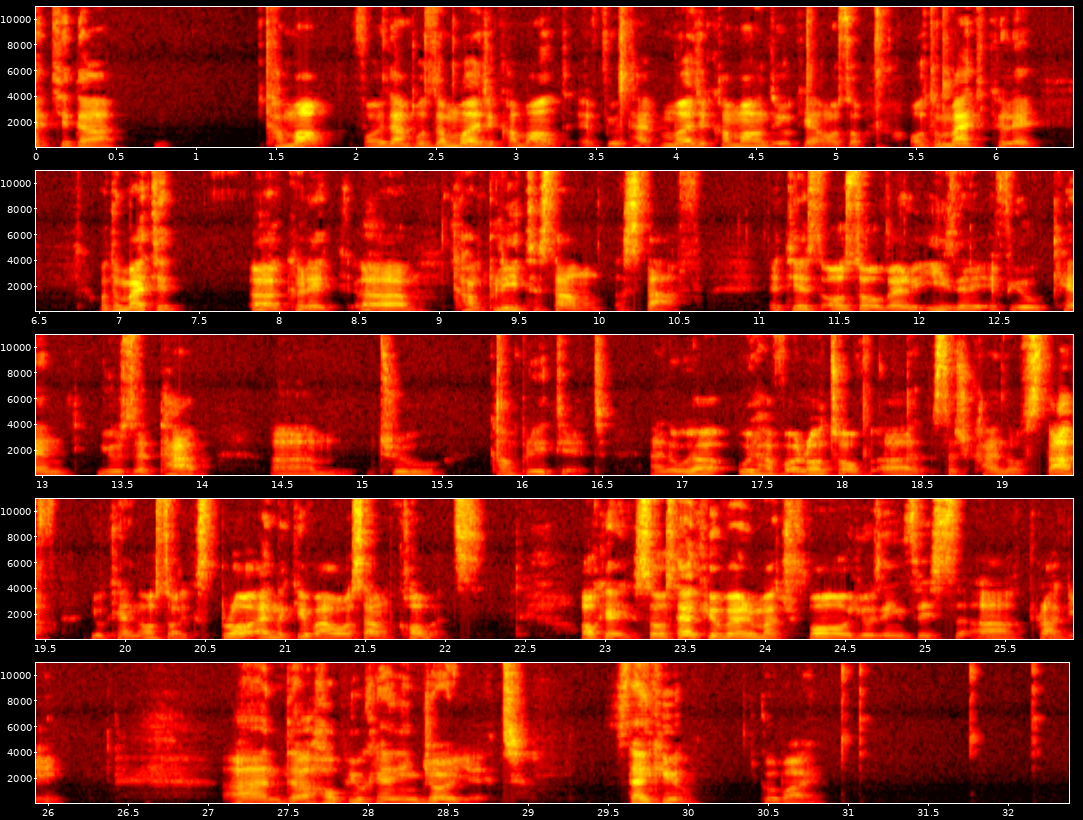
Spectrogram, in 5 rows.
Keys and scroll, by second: 1.9-2.9 typing, 4.3-5.6 typing, 10.4-12.1 typing, 17.8-18.7 typing.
